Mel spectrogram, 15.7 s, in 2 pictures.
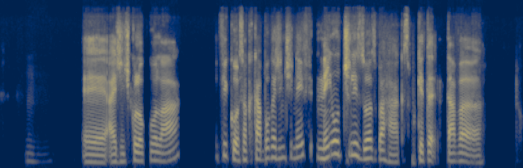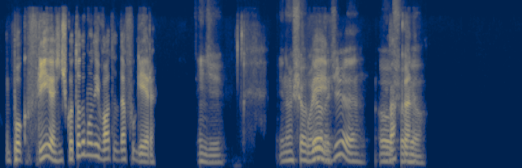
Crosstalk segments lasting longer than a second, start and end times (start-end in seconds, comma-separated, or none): none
